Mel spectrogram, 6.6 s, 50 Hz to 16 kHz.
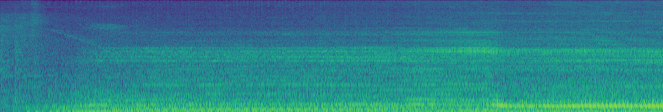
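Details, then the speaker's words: Phase 1 supercharger setup with a blow-off valve and an open filter on the intake pipe, still being tuned; engine fires and holds a fast, steady idle under a loud, constant high whine and air rush; normal supercharger whine, intake to be reworked. "i gotta rework this intake it's so loud i'll start it up for you right"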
